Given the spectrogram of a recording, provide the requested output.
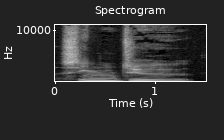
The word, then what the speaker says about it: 心中: 心中这个词在日语里读作心中，它原本与汉语的心中一样，指心的里面，后来引申成真心实意的真心。不是有首歌叫真心英雄吗？在我心中。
